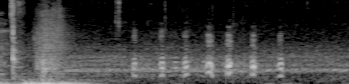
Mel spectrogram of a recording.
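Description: A chicken in the survival video game Raft clucks in a quick run of short, clipped calls, close and fairly clear, after a brief louder burst at the start.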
